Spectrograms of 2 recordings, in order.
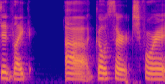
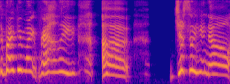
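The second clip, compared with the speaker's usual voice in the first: mock eager, excited, very high-pitched voice; 11 semitones higher than usual. Retelling a trading friend sharing market news: imitating an excited friend. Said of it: "He just was so excited to tell me the news".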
